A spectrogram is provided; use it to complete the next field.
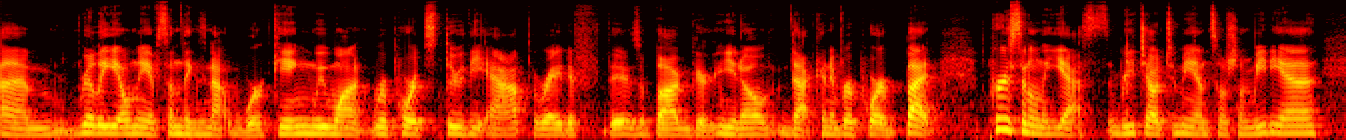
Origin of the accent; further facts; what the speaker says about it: Crookston, Minnesota, United States; I'm originally from Crookston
